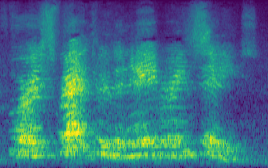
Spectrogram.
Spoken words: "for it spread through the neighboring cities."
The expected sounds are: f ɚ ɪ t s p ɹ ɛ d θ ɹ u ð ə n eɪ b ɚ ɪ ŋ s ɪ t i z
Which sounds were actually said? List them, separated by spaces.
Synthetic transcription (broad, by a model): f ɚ ɪ t s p ɹ ɛ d θ ɹ u ð ə n eɪ b ɚ ɪ ŋ s ɪ t i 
